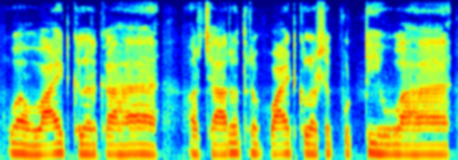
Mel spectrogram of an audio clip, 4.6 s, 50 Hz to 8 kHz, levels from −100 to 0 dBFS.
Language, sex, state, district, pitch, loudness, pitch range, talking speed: Hindi, male, Jharkhand, Garhwa, 130 Hz, -17 LUFS, 125-135 Hz, 185 wpm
